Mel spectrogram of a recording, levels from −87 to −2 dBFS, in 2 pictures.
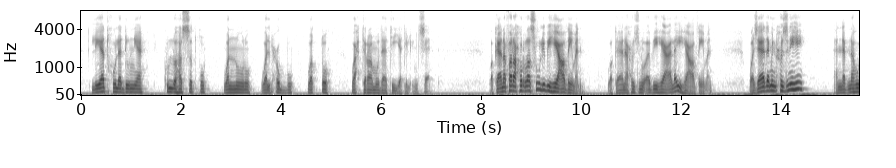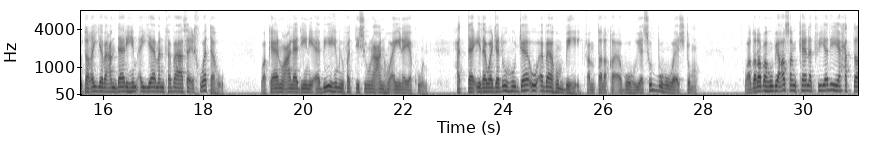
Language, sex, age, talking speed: Arabic, male, 50-69, 105 wpm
